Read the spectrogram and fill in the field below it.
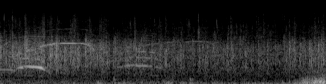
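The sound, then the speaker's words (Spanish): Steady audience applause welcoming a poet presenting his book 'La Policía Celeste', a dense wash of many hands clapping at a fairly even level throughout, with a few brief whistles cutting through early on. “Un aplauso más fuerte, por el amor de Dios.”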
